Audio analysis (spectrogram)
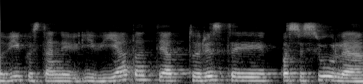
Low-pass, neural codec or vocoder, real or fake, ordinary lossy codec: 7.2 kHz; none; real; AAC, 48 kbps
